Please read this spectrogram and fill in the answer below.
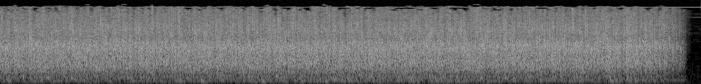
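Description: Audience applauding steadily, cutting off abruptly just before the end.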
